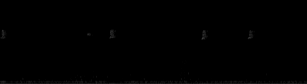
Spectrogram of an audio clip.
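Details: A single four-day-old domestic chick, hatched April 17 from an egg raised in a school class, kept indoors on freshly changed bedding; five short, high peeps spaced irregularly over three seconds against a steady low hum.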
